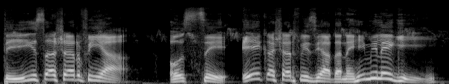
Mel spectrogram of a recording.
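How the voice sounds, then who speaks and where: A man playing a cunning, grasping farmer in a cartoon moral story, with drawn-out, exaggerated, wheedling and domineering delivery. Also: fairly high pitch, big pitch swings. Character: cunning, grasping male farmer haggling over oxen.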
